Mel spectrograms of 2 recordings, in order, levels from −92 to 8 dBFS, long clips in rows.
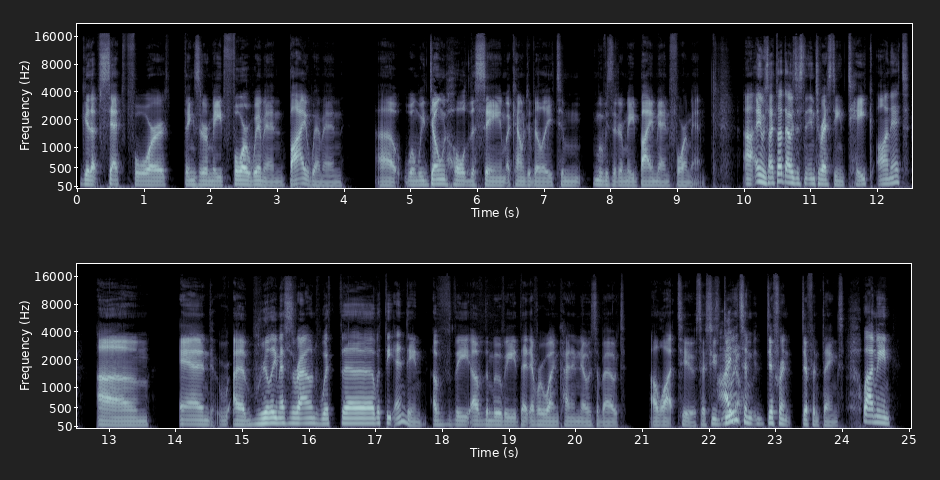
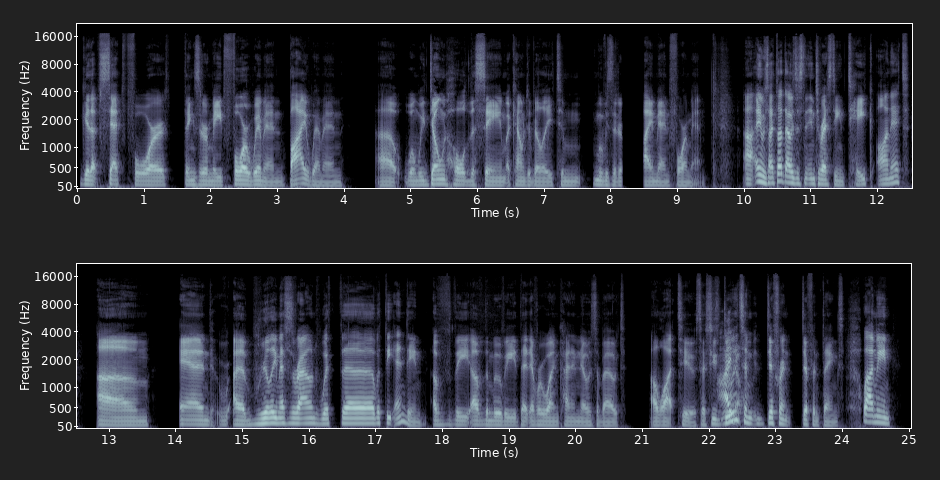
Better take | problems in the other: first | audio cutting out; at 8 s

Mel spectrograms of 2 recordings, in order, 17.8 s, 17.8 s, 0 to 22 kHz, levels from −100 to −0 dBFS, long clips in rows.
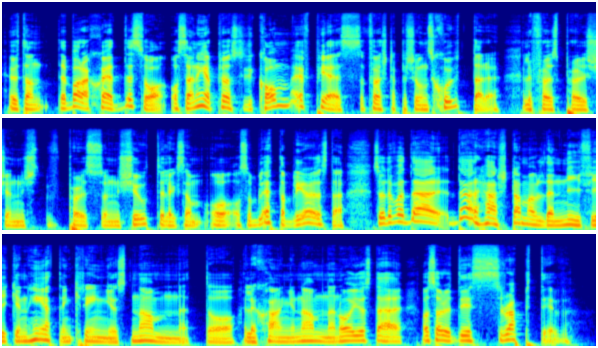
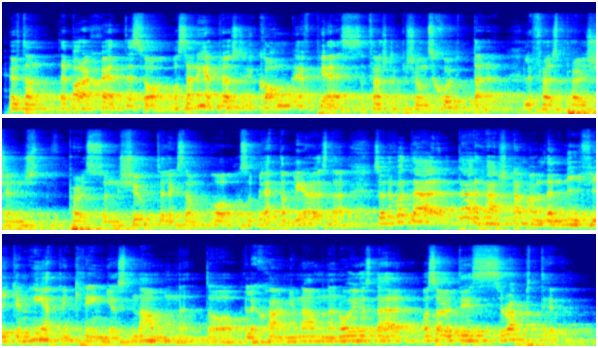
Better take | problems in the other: first | room echo; slight; dies away in 1.2 s // off-mic speech; somewhat distant

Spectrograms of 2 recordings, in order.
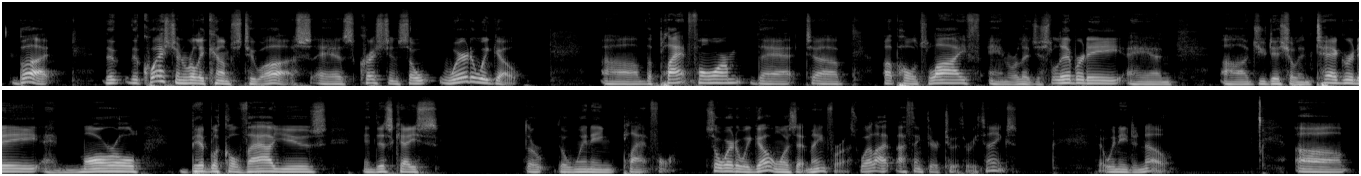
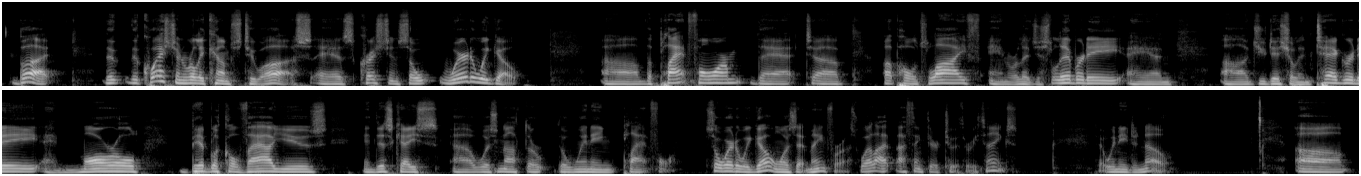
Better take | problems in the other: second | audio cutting out; at 18 s for 1 s

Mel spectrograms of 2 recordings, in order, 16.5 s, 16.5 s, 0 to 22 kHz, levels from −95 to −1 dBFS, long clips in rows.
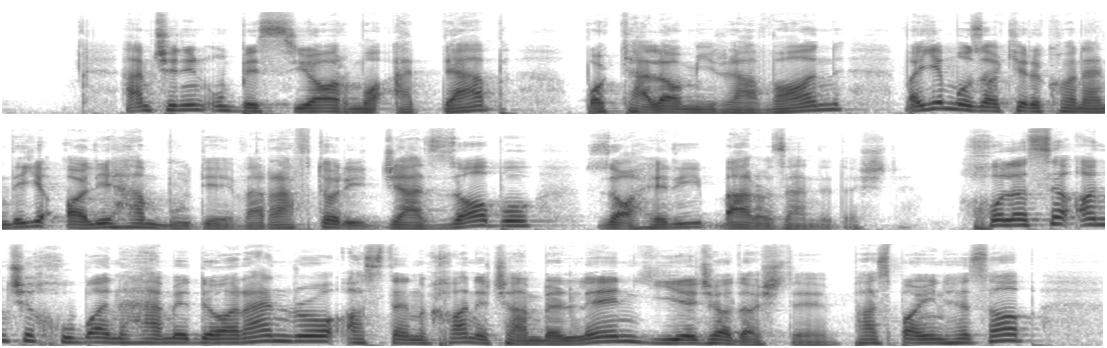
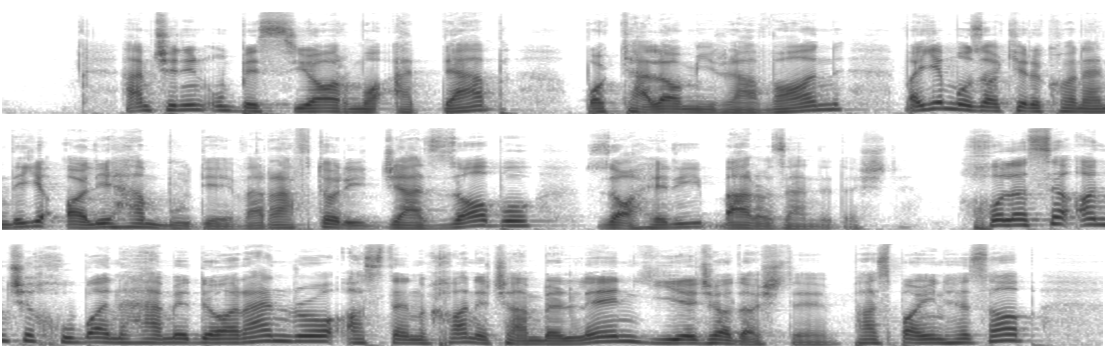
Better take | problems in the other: neither | none

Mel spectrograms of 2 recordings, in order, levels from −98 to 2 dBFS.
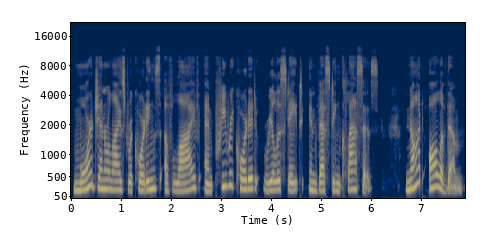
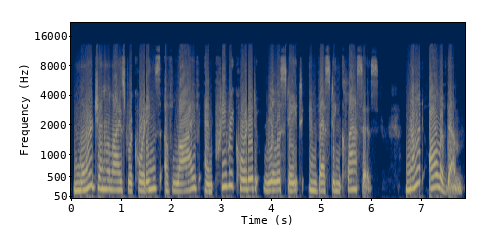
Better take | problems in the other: first | distortion; heavy; 20% of the sound clipped

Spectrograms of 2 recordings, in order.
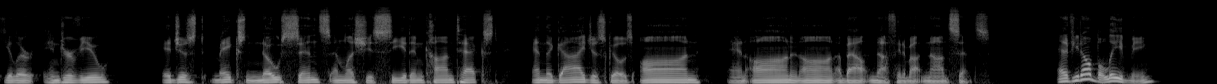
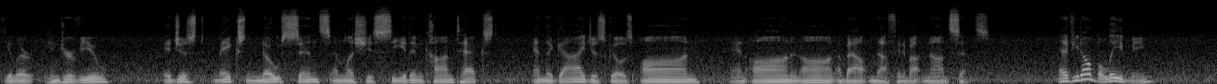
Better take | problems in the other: first | hiss; noticeable; throughout; 15 dB below the speech

